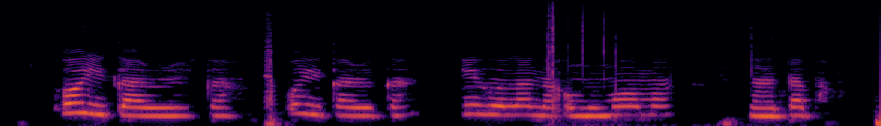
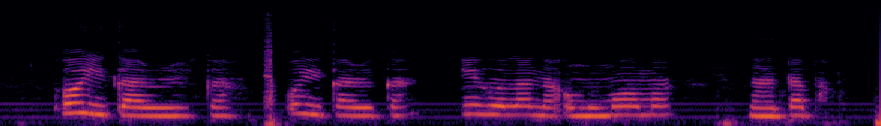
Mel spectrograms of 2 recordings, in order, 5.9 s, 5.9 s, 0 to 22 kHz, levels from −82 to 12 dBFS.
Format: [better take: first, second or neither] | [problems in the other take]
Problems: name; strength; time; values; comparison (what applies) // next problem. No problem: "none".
second | noise reduction (classical method Wiener filter)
